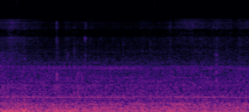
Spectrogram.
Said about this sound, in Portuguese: Nossa senhora, velho, que bosta o caminhão de lixo ficou parado aí no meio da rua praticamente, é foda.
